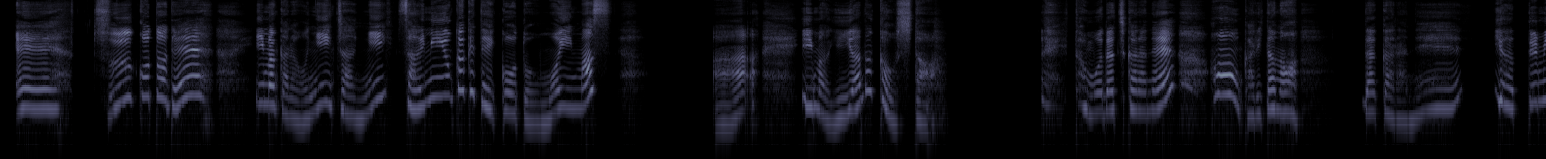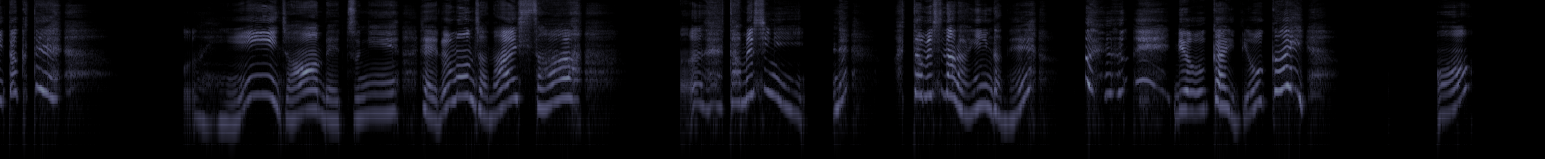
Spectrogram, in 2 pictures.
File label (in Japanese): 催眠導入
